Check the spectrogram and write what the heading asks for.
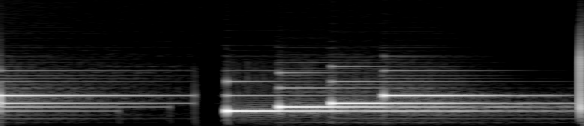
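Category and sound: signal or alarm, bells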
